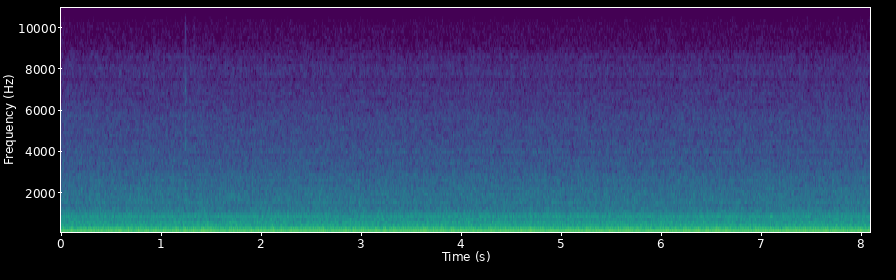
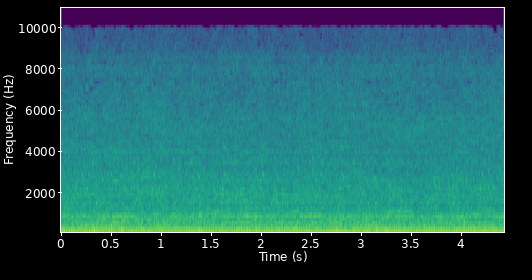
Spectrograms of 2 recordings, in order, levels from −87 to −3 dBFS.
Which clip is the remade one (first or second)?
second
